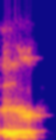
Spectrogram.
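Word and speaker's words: ἀήρ: alpha epsilon rho, but it's pronounced just like we pronounce air.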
